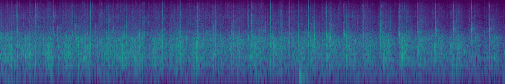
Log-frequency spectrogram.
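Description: A large audience applauds loudly and continuously in tribute to Puneeth Rajkumar at a Television Premier League event in Karnataka, with dense clapping that keeps up throughout and faint voices mixed in.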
